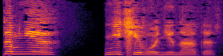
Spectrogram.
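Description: A woman's voice: high voice, animated, a little slow, fairly bright tone, no room sound. A woman voicing a kindly, humble male shoemaker in a storybook, simple and friendly. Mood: modest.

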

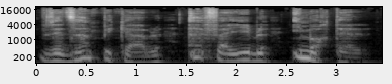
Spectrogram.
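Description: A man's voice: medium pitch, lively intonation, unhurried, mellow, husky. A man voicing fawning courtiers who heap extravagant praise on their lord. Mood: gushing. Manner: gushing, lofty praise. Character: fawning male courtiers and flatterers.

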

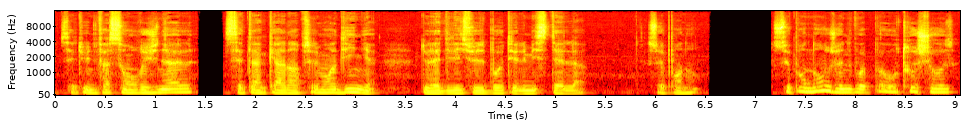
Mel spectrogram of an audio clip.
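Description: Calm courteous inspector, read by a man, measured and gently persuasive, husky low tone. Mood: reassuring. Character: calm, courteous, ironic male police inspector.

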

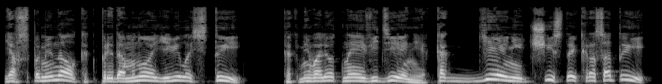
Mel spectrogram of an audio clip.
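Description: A man's voice: mid-range voice, animated, fairly quick, darkish tone, breathy edge, dry recording, studio quality. A man voicing a middle-aged writer who bursts out flustered and declaims pompously. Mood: indignant.

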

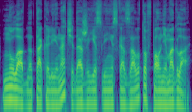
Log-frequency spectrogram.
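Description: A man's voice: a bass voice, fairly even intonation, fairly quick, dry recording, studio quality. A man reading a first-person novel aloud, with an intense, dramatic and sardonic delivery. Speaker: audiobook reader. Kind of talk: first-person audiobook narration.

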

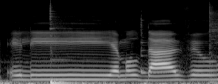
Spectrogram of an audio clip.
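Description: A woman who coordinates a workshop, giving a slow, reflective testimony in a collage of voices. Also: medium pitch, completely flat delivery, a little mellow. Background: music.

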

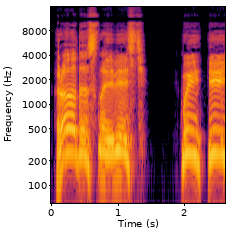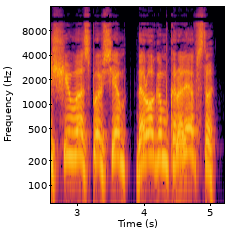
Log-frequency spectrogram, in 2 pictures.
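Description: Excited fairy-tale messengers shouting joyful news in high, ringing voices, as a male narrator puts them on. The pitch leaps up far above his normal reading and swings widely. The recording is dry. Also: takes it slowly, gravelly, no room sound, exaggerated voice. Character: excited royal messengers, men.

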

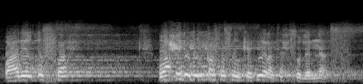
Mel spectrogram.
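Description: A man preaching an emotional sermon, swinging from hushed to urgent and slowing into melodic chanted recitation. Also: high-pitched, slight background noise. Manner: impassioned, rising and falling, slow melodic chanting of verses. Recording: echoey hall, dull lo-fi tape.

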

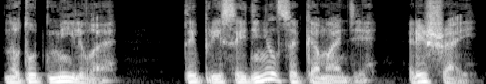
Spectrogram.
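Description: A man voicing a grim middle-aged male witcher who speaks low and clipped through gritted teeth, in an audiobook. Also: big pitch swings, moderate pace, breathy edge, no echo, studio quality, exaggerated voice.

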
